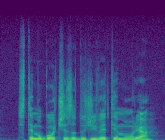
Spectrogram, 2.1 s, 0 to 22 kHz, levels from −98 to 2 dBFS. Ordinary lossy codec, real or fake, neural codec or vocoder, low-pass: none; real; none; 19.8 kHz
